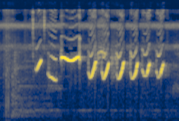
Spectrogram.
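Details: Common Iora in full sirtu song: a couple of whistled notes and one long even whistle, then a run of seven quick swooping whistles repeated at a steady pace.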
